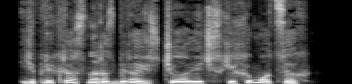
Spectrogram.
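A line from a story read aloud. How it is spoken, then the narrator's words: Impatient angry exclamation. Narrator (Russian): немного потеряв терпение и даже как-то зло воскликнула Нюша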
